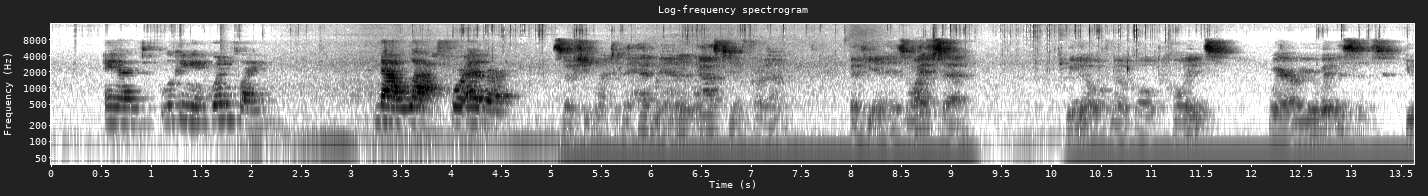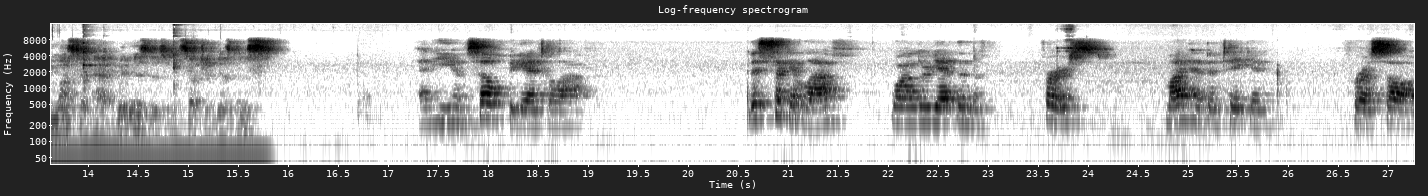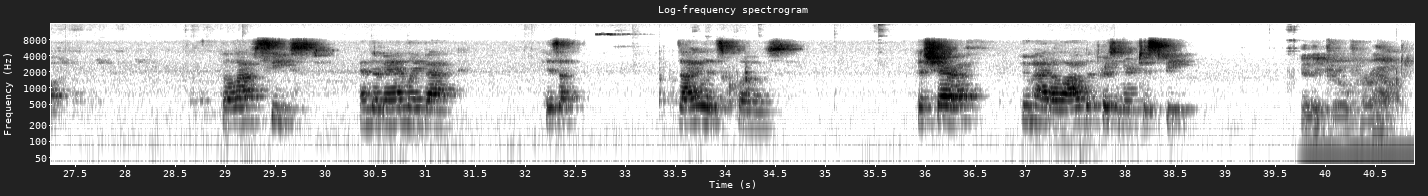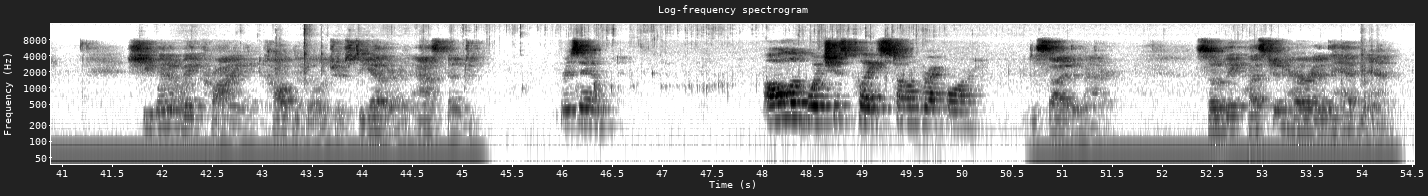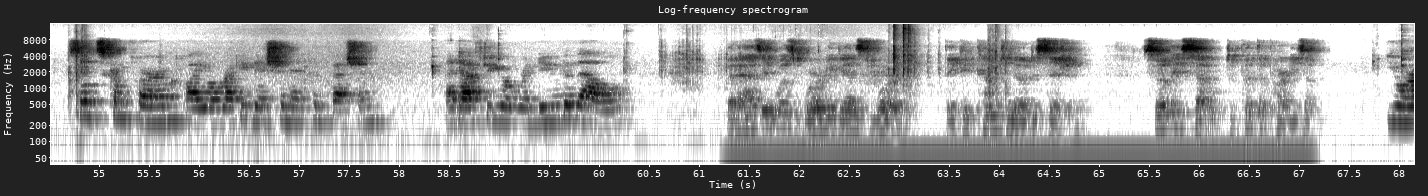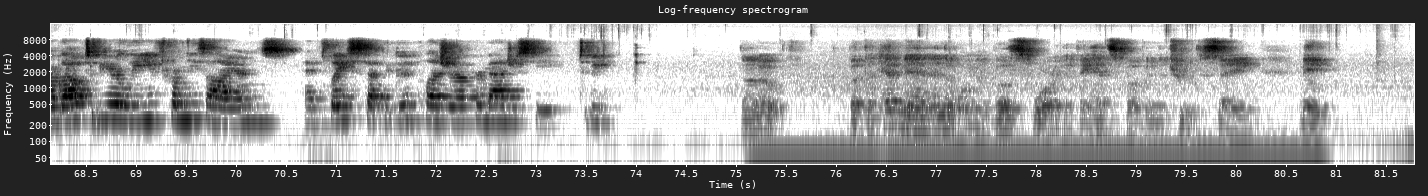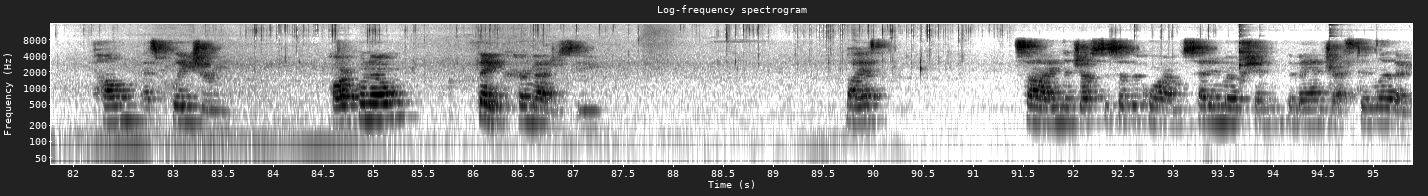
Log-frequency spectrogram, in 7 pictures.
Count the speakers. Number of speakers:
2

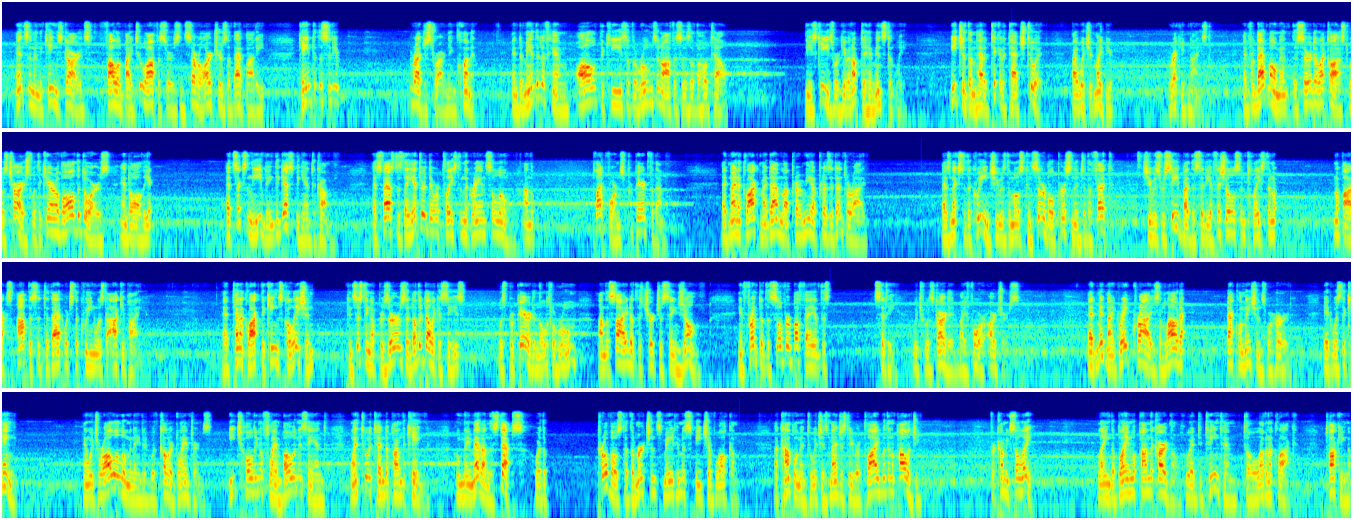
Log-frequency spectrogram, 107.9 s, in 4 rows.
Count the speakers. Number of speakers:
1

